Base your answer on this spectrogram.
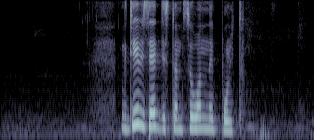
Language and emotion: Russian, neutral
